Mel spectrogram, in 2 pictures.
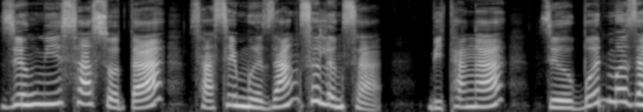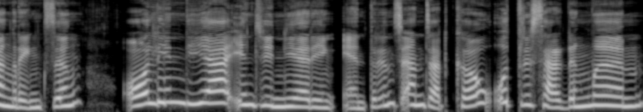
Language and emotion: Bodo, happy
